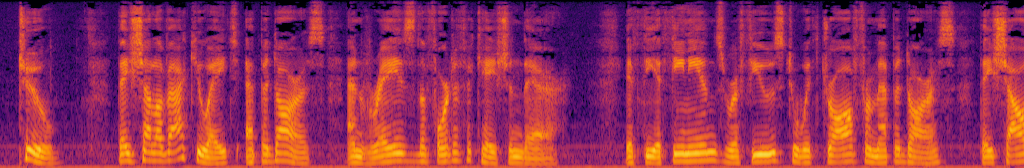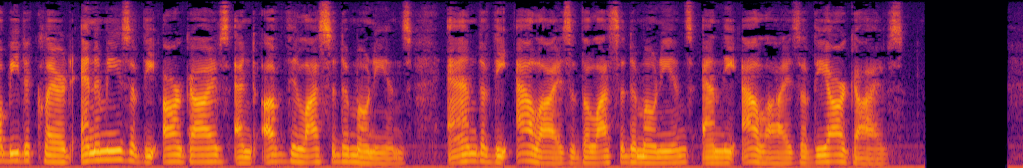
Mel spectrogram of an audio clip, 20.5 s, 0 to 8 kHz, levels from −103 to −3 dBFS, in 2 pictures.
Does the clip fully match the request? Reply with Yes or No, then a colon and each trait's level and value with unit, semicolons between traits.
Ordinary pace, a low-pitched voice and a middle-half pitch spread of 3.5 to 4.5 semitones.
No: slow, 125 wpm; low, 115 Hz; average, 4.1 semitones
